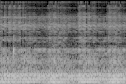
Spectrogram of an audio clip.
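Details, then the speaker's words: De'Longhi espresso machine pump, preheated, brewing very finely ground illy Classico espresso, lightly tamped: steady low labouring buzz, flow not recovering before half a shot; pump straining to push water through, sometimes dies completely. "we're not even at half of an espresso. That's the pump struggling to get that water through. On certain days, this thing actually just dies, and I have to shut it off."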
